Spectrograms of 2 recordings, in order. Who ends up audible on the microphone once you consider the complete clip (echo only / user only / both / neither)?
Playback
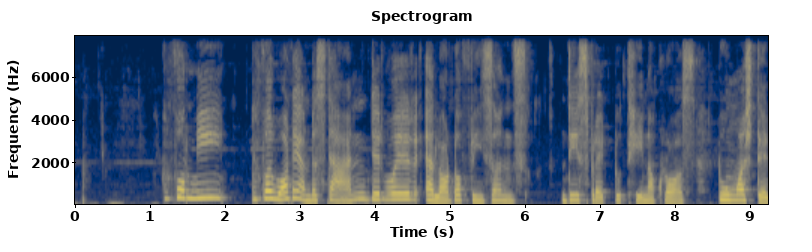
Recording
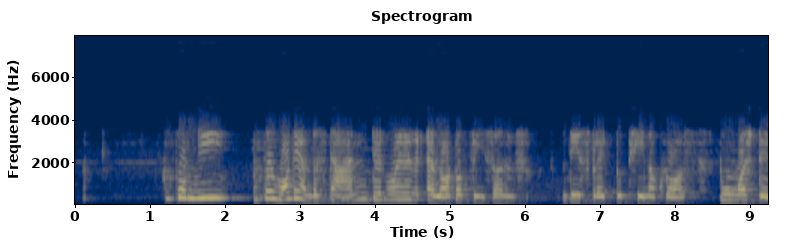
echo only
